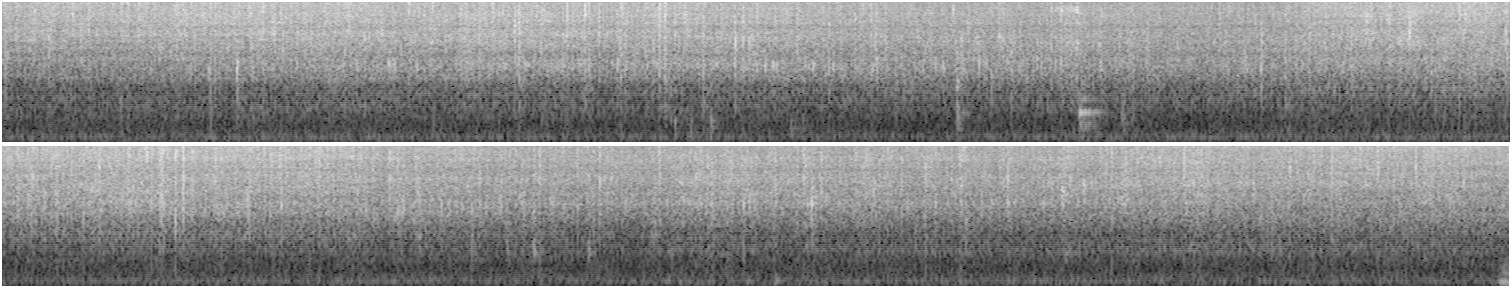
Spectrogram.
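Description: Pork belly sizzles steadily in a hot pan as it stir-fries, a dense, crackling hiss that stays loud and even throughout, with a few sharp pops and scraping stirs and no talking.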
